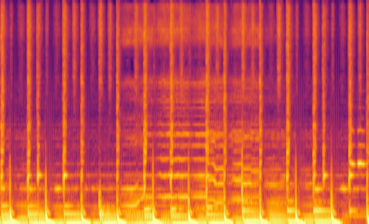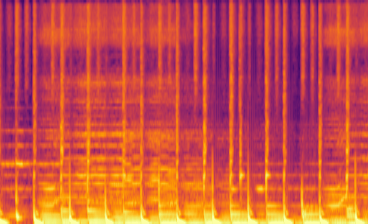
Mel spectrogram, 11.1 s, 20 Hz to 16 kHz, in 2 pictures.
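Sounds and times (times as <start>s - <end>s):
afrobeat music: 0.0s - 11.0s.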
